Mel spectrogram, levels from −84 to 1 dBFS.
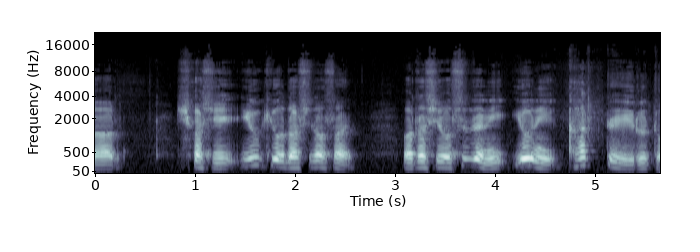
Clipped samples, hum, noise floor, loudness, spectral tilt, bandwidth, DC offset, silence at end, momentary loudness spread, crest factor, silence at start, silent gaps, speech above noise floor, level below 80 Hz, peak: under 0.1%; none; -55 dBFS; -23 LUFS; -4 dB/octave; 13 kHz; under 0.1%; 0 s; 8 LU; 18 dB; 0 s; none; 32 dB; -80 dBFS; -6 dBFS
